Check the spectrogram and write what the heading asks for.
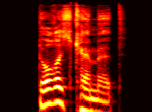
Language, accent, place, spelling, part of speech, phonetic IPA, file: German, Germany, Berlin, durchkämmet, verb, [ˈdʊʁçˌkɛmət], De-durchkämmet.ogg
- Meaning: second-person plural subjunctive I of durchkämmen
